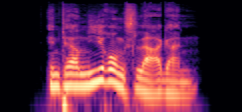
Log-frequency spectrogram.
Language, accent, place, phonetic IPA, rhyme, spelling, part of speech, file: German, Germany, Berlin, [ɪntɐˈniːʁʊŋsˌlaːɡɐn], -iːʁʊŋslaːɡɐn, Internierungslagern, noun, De-Internierungslagern.ogg
- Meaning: dative plural of Internierungslager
